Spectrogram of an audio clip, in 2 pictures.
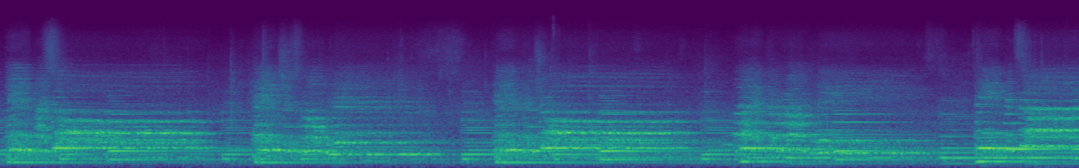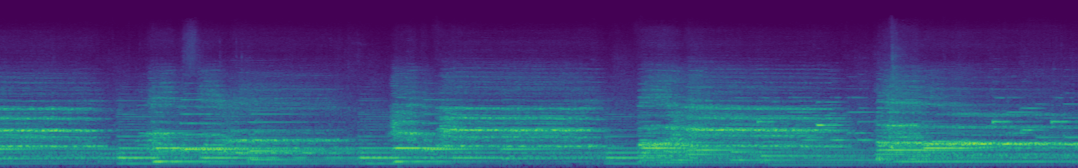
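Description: Mixed children's choir singing in harmony with electric piano accompaniment, in phrases of about four seconds each.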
